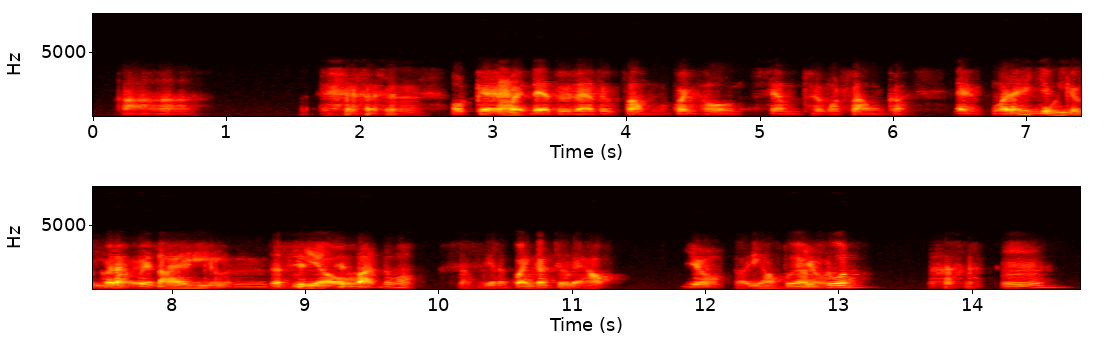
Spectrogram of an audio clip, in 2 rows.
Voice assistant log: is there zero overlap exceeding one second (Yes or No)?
No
